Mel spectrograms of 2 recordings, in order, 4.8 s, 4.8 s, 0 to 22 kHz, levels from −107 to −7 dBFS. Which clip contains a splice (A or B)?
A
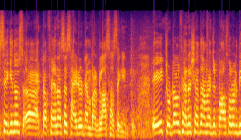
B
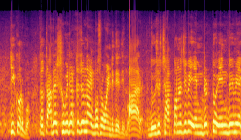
B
